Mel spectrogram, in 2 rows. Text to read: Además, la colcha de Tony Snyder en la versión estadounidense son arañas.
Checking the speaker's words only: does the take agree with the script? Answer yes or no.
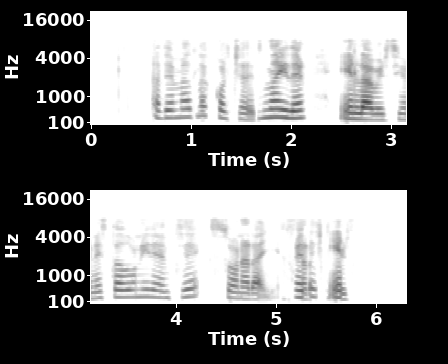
no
